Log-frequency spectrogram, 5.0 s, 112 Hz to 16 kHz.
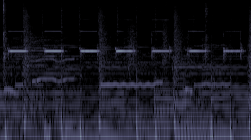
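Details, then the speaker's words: Yamaha SR250 SE motorcycle with a buzzer-type flasher relay fitted: loud, high, even beep about 85 times a minute with the indicators on; flash rate is normal, only the buzzer noise. "tu l'éteins ça fait du bien quand même et quand tu mets ton clignotant bon après le clignotement est normal tu vois la vitesse est bonne et tout tout est bon juste ça fait ce bruit affreux c'est dégueulasse"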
